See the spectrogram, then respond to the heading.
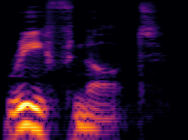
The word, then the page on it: reef knot: British English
